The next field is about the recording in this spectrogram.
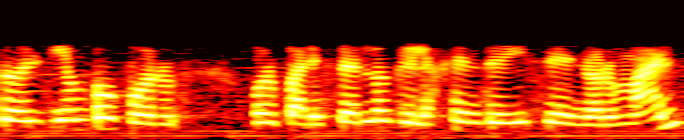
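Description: Moderate pace from a woman, with noticeable background noise. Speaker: caller. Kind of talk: phone-in call.

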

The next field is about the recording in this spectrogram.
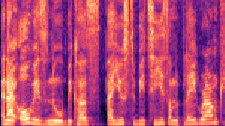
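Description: On a very clean recording with a silent background, the speech comes at a fairly quick pace with a Flemish accent and ordinary pitch variation. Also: woman. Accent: Flemish-Belgian English. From Belgium (Antwerp area, Flanders). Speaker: transracial adoptee. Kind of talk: casual conversational interview.

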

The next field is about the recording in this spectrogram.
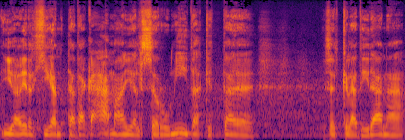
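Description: In a Chilean accent, a man talks at a very fast pace. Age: 40s. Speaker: airline captain and former air force pilot. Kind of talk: interview storytelling.

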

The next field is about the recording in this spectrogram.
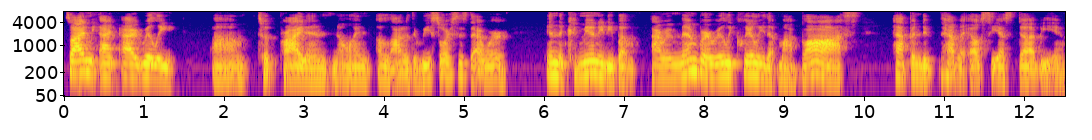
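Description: In an American accent, a woman with a very deep, low pitch and vocal fry speaks at a moderate pace with ordinary pitch variation, on a very clean recording with a silent background. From US West Coast, South Central Los Angeles. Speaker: social worker and psychotherapy researcher. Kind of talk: interview.

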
